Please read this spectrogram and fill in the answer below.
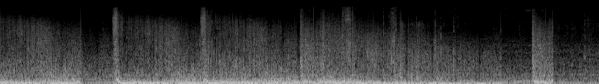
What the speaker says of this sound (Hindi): ताबड़तोड़ गोलीबारी के बीच टैंक बारूद बरसा रहे हैं।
